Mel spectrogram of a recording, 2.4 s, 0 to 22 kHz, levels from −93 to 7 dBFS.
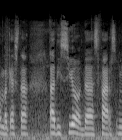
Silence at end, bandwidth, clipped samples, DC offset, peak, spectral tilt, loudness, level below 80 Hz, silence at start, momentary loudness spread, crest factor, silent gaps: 0 s; 13.5 kHz; under 0.1%; under 0.1%; -8 dBFS; -4.5 dB/octave; -24 LUFS; -40 dBFS; 0 s; 6 LU; 16 dB; none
